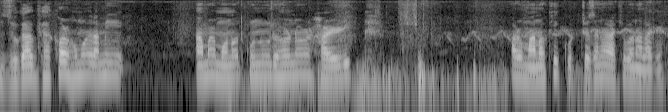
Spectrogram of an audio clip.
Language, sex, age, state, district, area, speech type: Assamese, male, 18-30, Assam, Lakhimpur, rural, spontaneous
